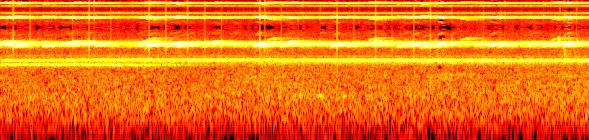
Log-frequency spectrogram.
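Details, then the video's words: Swamp frog chirps recorded close, scattered quick rising notes at uneven intervals, set against an unbroken high whining chorus that fills the background throughout. "Frogs,Chirps,Close,Hush,Swamp Sound Effects"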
